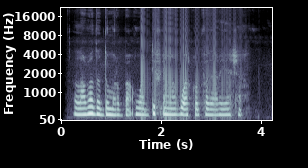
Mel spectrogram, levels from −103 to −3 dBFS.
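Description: From 1.57 s on, buffer tearing: writer and reader slipped, each period carries a sliver of stale audio, heard as a robotic 100 Hz rattle.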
